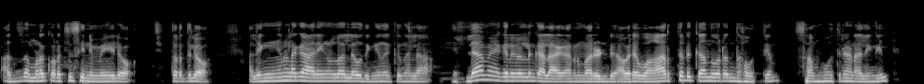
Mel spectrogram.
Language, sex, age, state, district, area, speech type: Malayalam, male, 18-30, Kerala, Malappuram, rural, spontaneous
